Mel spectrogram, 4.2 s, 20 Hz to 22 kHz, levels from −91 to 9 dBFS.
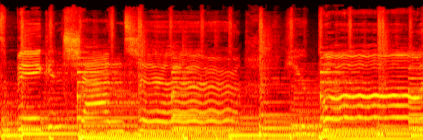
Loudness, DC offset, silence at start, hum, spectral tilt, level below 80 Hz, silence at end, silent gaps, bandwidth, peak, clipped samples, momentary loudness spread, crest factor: -17 LUFS; under 0.1%; 0 s; none; -5 dB/octave; -26 dBFS; 0 s; none; 18.5 kHz; -2 dBFS; under 0.1%; 4 LU; 14 dB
